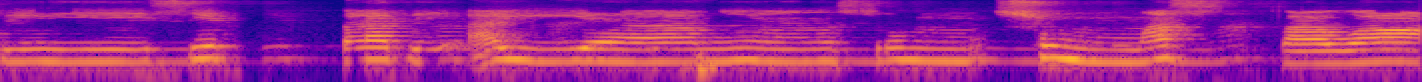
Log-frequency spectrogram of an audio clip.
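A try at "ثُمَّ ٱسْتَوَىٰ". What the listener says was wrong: Betul, itu tadi sa summa bukan sin, summa. Sa. Sa itu sa ya. Titiknya sama tiga tapi bukan ya, sin. Enggak ada rumahnya cuma satu.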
